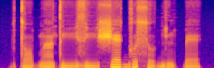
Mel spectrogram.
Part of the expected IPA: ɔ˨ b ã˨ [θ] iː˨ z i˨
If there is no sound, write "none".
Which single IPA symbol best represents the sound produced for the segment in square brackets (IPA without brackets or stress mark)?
t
